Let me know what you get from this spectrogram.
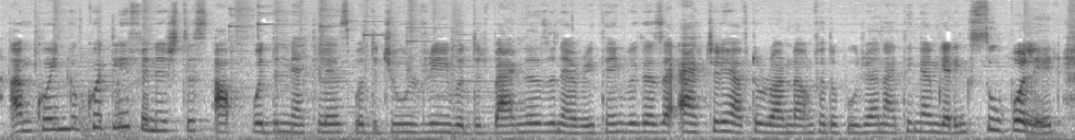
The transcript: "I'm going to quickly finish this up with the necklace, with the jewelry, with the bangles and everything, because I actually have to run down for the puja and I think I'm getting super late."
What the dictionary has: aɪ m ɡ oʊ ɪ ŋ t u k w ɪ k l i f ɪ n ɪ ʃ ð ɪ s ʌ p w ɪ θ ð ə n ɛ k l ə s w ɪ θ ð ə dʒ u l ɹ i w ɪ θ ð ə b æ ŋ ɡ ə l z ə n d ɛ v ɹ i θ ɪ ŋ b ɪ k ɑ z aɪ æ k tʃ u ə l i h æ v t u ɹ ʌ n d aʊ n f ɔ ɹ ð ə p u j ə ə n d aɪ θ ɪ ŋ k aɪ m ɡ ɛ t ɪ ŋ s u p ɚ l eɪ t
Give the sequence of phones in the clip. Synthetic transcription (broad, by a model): aɪ m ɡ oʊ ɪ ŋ t u k w ɪ k l i f ɪ n ɪ ʃ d ɪ s ʌ p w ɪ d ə n ɛ k l ə s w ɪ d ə dʒ u l ɹ i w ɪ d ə b æ ŋ ɡ ə l z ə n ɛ v ɹ i t ɪ ŋ b ɪ k ɑ z aɪ æ k tʃ u ə l i h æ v t u ɹ ʌ n d aʊ n f ɔ ɹ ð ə p u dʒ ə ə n aɪ t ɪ ŋ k aɪ m ɡ ɛ t ɪ ŋ s u p ɚ l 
